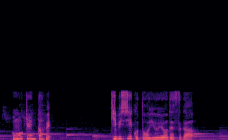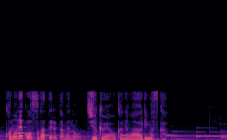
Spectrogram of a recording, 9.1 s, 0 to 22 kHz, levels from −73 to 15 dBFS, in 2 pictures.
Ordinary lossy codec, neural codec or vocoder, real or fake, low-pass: none; none; real; none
